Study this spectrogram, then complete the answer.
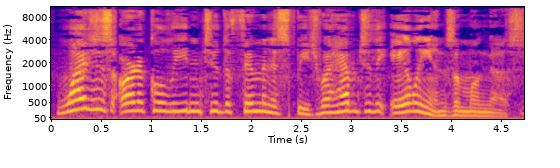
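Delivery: high, loud indignant questions; loud, high-pitched exasperation; exasperated outrage. Real, not acted. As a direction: demand an answer in comic disbelief. Comic outrage at article's turn.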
